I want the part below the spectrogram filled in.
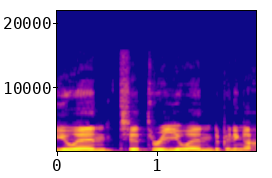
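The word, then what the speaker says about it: yuan: currency is called the renman b or the UN it's spelled Yu an but pronounced un like the organization so every US dollar is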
